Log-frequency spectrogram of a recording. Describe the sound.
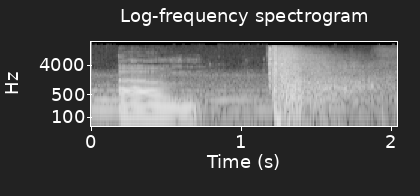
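A shotgun blast sound effect played from a soundboard: one sharp, loud boom with a short, rough decaying tail, preceded by a brief voiced sound.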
